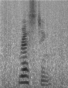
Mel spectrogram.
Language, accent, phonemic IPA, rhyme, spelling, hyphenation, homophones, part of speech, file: English, US, /ˈɹɛstɪŋ/, -ɛstɪŋ, resting, rest‧ing, wresting, noun / adjective / verb, En-us-resting.ogg
- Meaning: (noun) 1. The action of rest 2. A place where one can rest; a resting place 3. A pause; a break; an interlude; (adjective) That rests; that is not in action or in the process of growth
